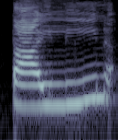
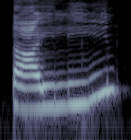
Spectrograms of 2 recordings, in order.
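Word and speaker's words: ptyalin: Ma'am लिख तो रही हो पी से। प्रोनाउंस कर रही हो टी से। बच्चा जब इसको प्रोनाउंस करते हैं तो पी साइलेंट हो जाता है। टी से करते हैं।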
